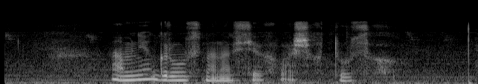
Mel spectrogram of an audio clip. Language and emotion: Russian, sad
